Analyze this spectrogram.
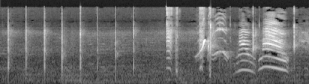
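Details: A series of evenly spaced clicks is followed by an Indian green ringneck parakeet, a pet talking parrot, giving loud, arched squealing calls and a drawn-out harsh squawk.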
